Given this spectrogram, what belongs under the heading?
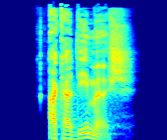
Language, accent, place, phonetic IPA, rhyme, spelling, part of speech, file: German, Germany, Berlin, [akaˈdeːmɪʃ], -eːmɪʃ, akademisch, adjective, De-akademisch.ogg
- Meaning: academic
